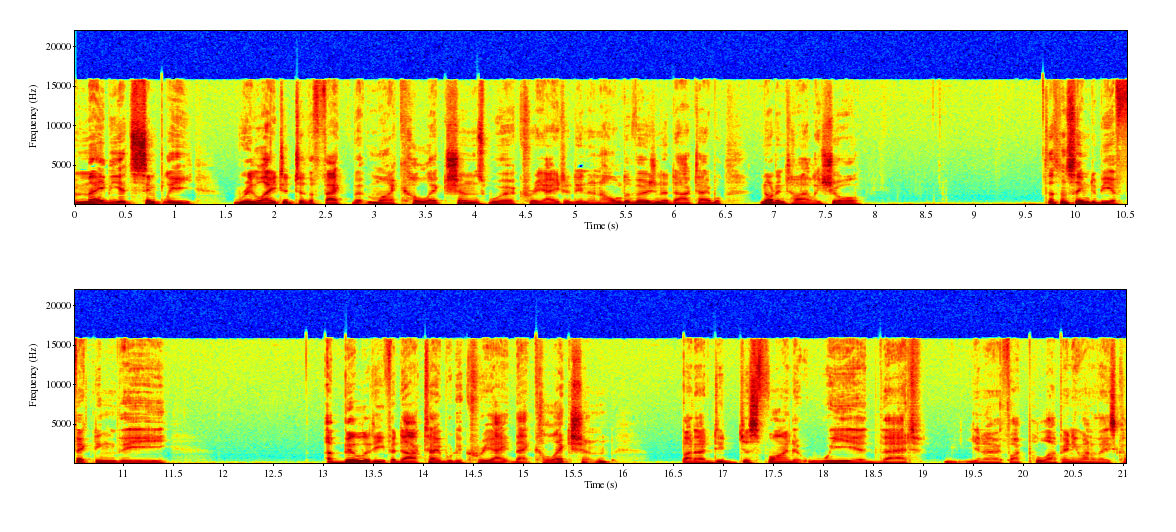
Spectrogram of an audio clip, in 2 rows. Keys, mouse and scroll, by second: 18.8 click, 19.8 click.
